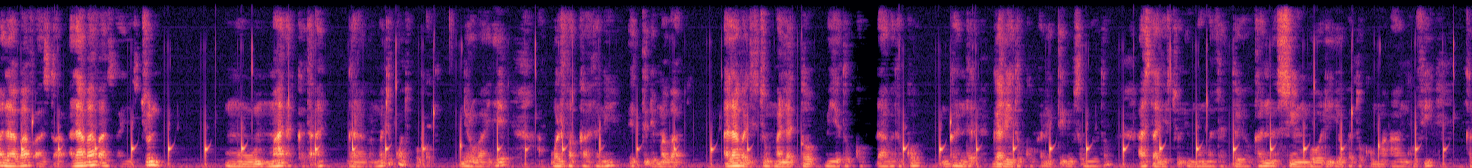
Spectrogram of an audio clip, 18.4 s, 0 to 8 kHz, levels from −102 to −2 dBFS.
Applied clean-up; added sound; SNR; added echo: none; Raindrop / Drip; 6 dB; reverberation time 0.2 s.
